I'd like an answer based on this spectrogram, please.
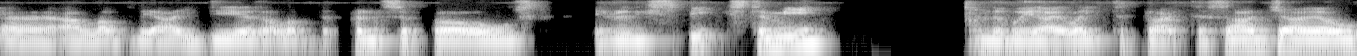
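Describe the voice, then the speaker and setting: A man speaks with a Scottish accent. His pace is moderate. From Scotland, Edinburgh. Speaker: agile coach and conference speaker. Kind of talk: conference talk.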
